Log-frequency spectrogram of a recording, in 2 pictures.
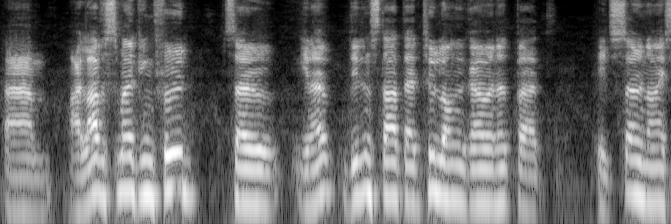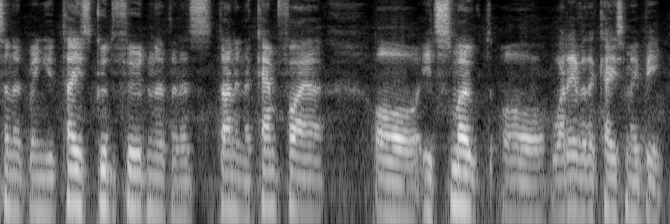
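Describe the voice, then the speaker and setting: A man's voice: medium pitch, a little slow, a bit bright. South african guy rambling on his channel, mid voice, bit of hiss behind. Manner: chatty, mixes in Afrikaans phrases. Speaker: vlogger. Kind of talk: casual vlog monologue.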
